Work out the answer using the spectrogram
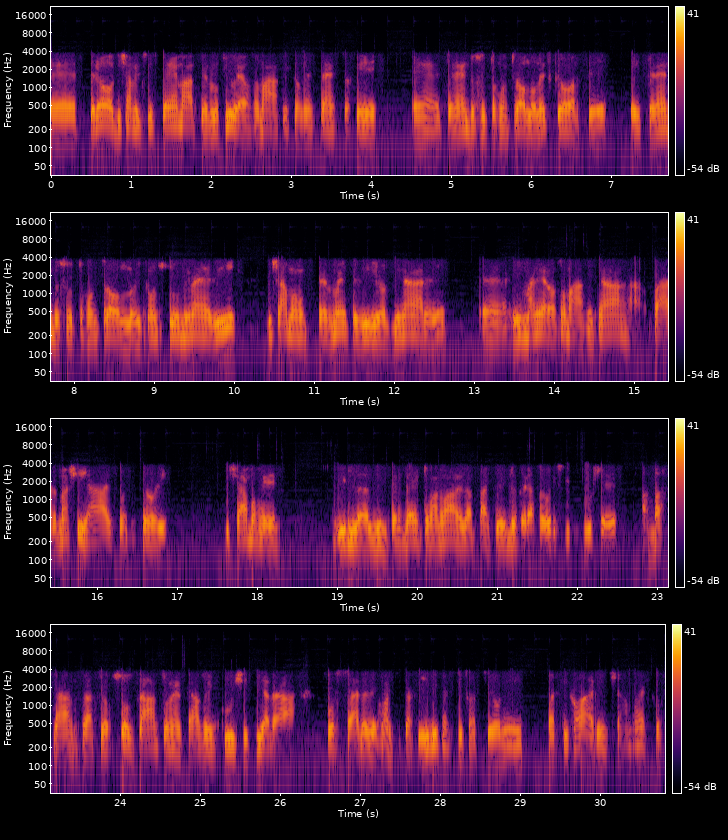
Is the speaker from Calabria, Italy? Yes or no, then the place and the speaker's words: no; Florence, Tuscany, Italy; Io sono fiorentino, sì.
